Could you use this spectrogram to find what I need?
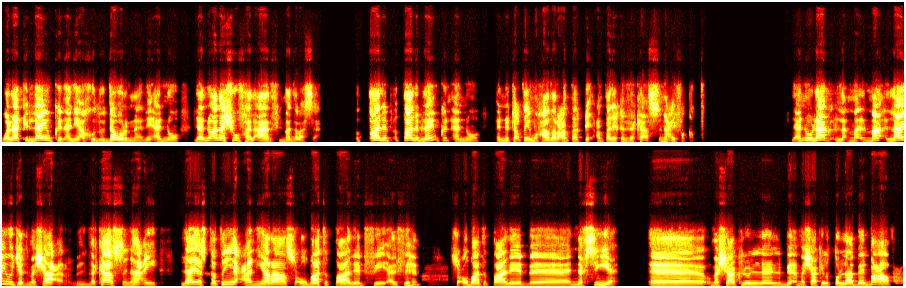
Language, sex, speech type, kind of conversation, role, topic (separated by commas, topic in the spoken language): Arabic, male, conversation, unstructured, none, إزاي الاكتشافات العلمية بتأثر على حياتنا اليومية؟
